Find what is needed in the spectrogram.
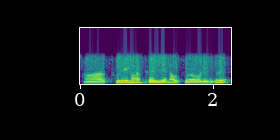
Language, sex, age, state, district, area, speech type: Kannada, male, 60+, Karnataka, Vijayanagara, rural, conversation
